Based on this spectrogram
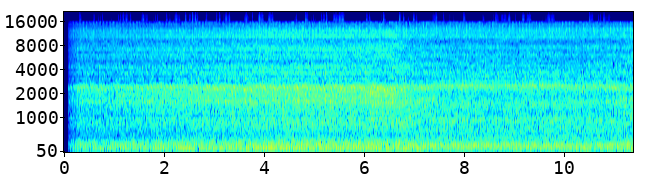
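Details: Bajaj Dominar engine at idle: busy, even idle with a light mechanical chatter on top; steady speed, no knocks or misses; this noise is completely normal for this engine.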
